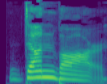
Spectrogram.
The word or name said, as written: dunbar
